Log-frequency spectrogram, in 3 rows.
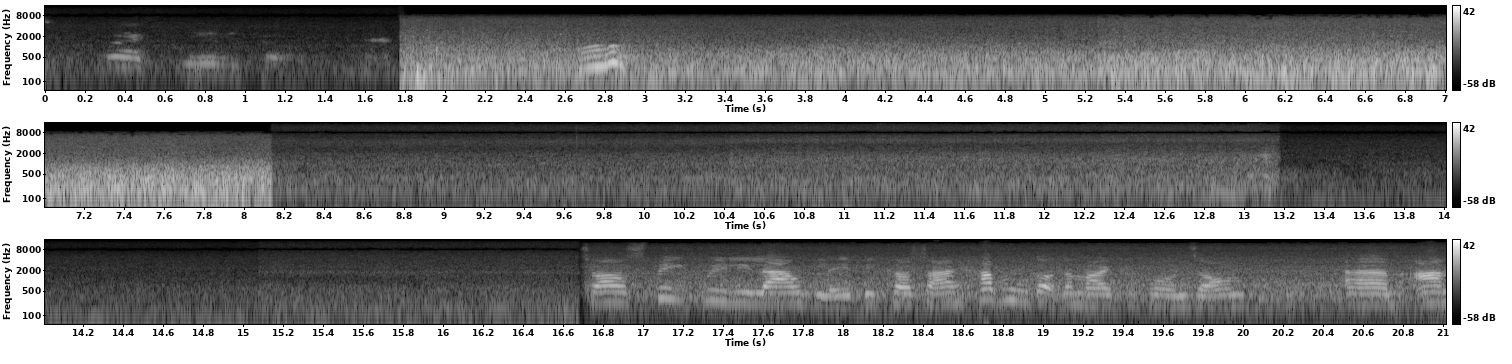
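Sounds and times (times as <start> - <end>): rocky stream rushing: 1.8 - 13.4, 15.1 - 21.0.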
